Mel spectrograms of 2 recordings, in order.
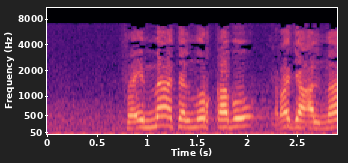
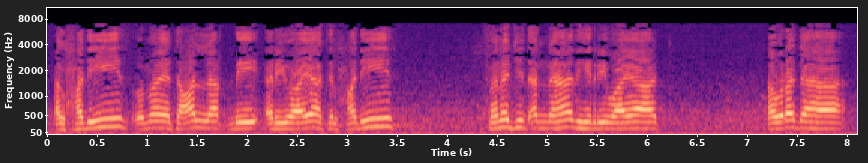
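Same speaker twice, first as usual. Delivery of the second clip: ordinary talk, nothing marked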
